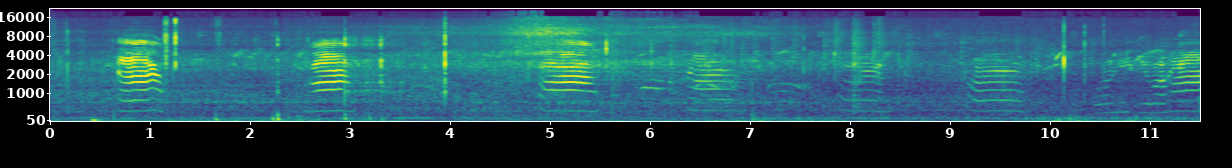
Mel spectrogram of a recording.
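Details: Chatty stray cat calling repeatedly while greeting someone: about eight short-to-medium meows spread evenly, some rising then falling, mixed with faint clicks and handling noises against a quiet outdoor hum.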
